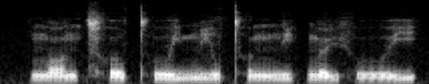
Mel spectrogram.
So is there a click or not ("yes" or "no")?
no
